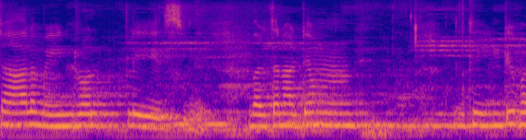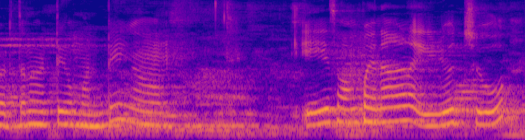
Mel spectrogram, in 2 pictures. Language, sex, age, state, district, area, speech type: Telugu, female, 18-30, Telangana, Vikarabad, rural, spontaneous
